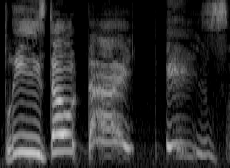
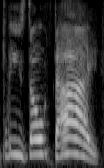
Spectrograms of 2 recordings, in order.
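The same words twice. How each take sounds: First: Very high, very slow strained cry of please don't die; a fan's anguished high wail; desperate plea. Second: Higher, very slow please don't die; pleading. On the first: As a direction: plead harder, almost shouting. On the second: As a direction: beg slowly for his safety. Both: Retold or imitated. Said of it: "moments where I'm like".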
